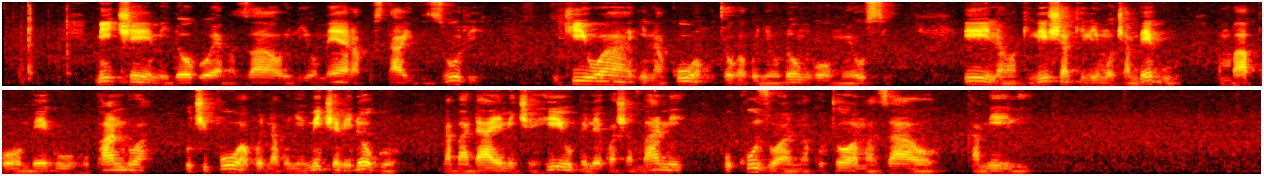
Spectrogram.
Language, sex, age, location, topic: Swahili, male, 25-35, Dar es Salaam, agriculture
